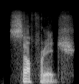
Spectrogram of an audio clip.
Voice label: "suffrage", American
